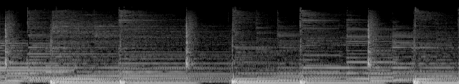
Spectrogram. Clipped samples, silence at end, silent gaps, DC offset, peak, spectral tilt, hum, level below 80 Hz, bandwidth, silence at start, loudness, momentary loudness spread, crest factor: under 0.1%; 0 s; none; under 0.1%; -4 dBFS; -6.5 dB/octave; none; -26 dBFS; 14.5 kHz; 0 s; -23 LUFS; 7 LU; 16 dB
